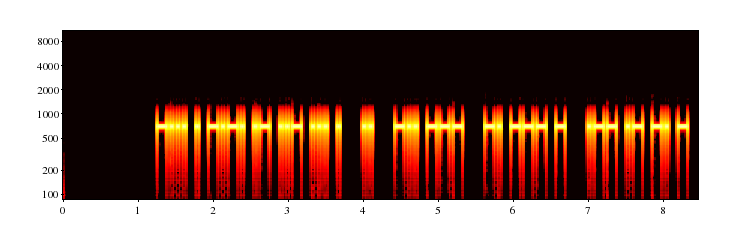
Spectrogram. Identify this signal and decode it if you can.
Morse code, heard as a keyed tone, about 28 wpm, 700 Hz. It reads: BECAUSE I DO NOT WANT
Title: Sentences from Top 1000 Words - Review Part 3 - 28wpm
